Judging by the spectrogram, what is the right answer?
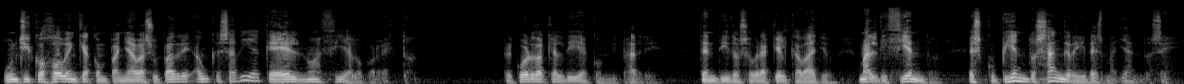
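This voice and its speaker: An actor narrating a dubbed western as a grown son calmly recalling the past, with a husky voice. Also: male voice, fairly low pitch, moderate pace, no echo. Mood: reflective.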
